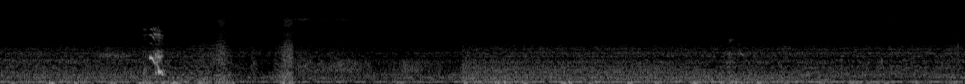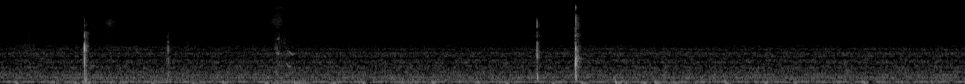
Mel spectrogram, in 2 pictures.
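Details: Several faint, brief clicking hiccups at irregular intervals against a quiet room background; hiccups.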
